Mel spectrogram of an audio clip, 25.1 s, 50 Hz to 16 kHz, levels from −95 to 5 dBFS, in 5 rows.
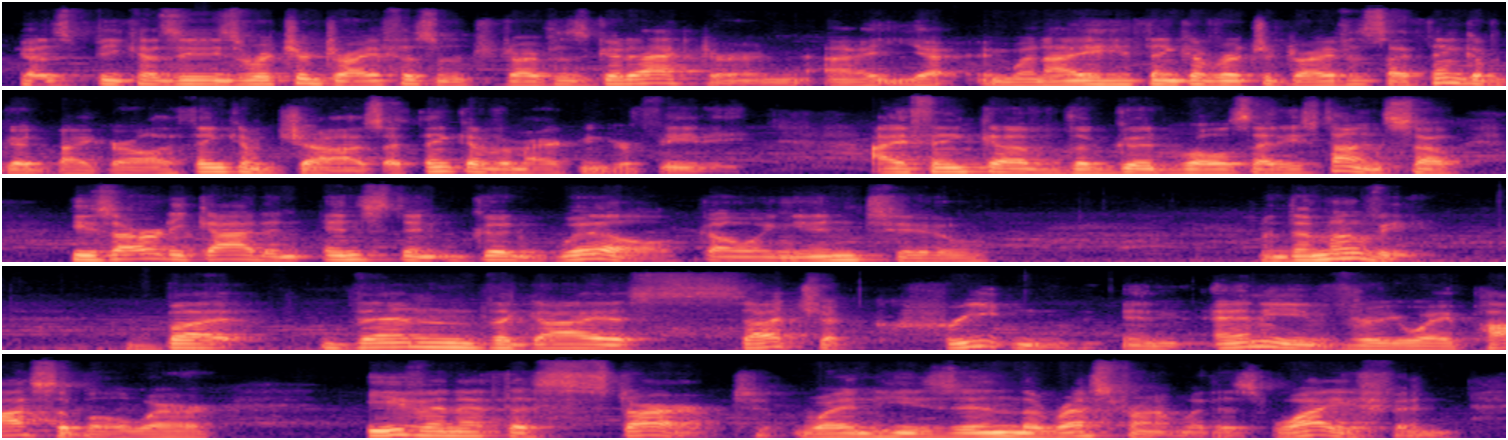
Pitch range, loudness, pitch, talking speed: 105-140 Hz, -19 LUFS, 120 Hz, 195 wpm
